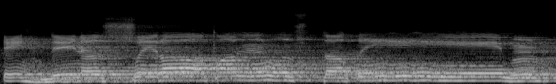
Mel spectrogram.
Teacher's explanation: مستقیم میں یا مدہ ہوگا اس لیے اس کو بھی تھوڑا کھینچ کر پڑھیں گے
